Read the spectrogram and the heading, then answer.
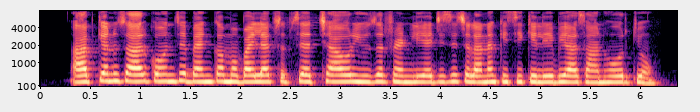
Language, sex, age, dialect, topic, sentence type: Hindi, male, 18-24, Hindustani Malvi Khadi Boli, banking, question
